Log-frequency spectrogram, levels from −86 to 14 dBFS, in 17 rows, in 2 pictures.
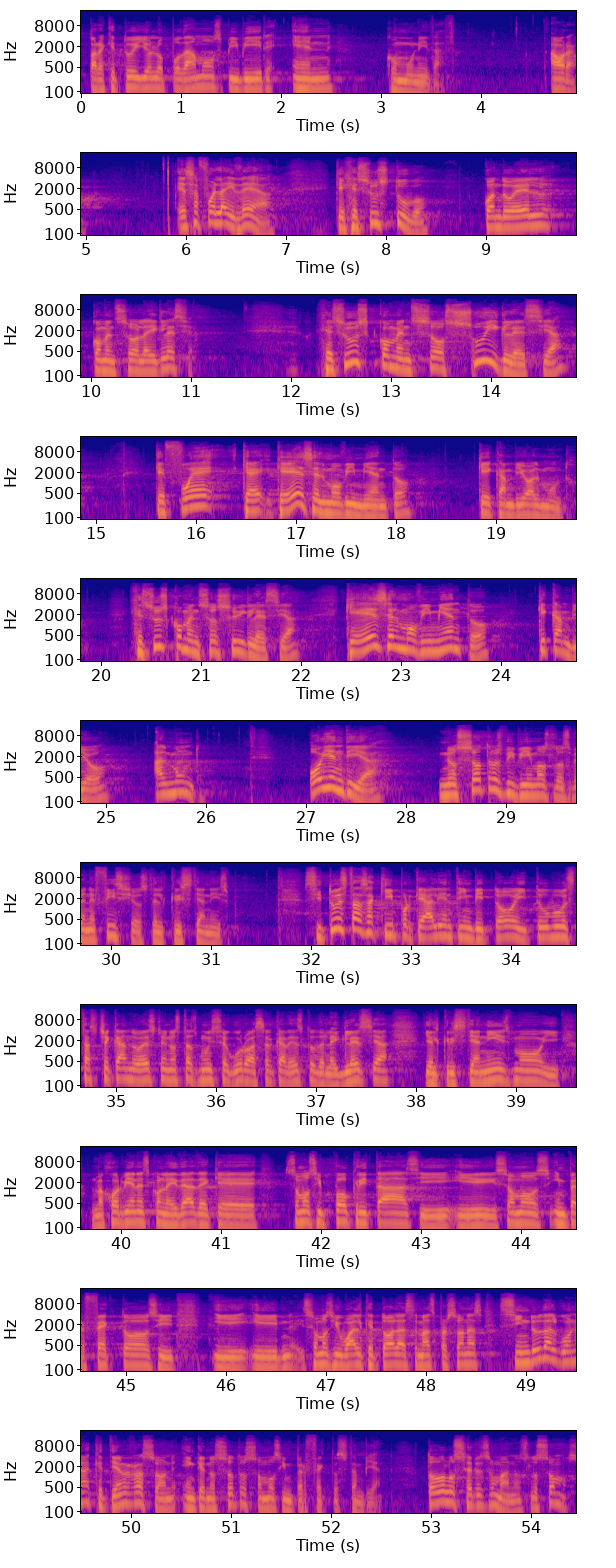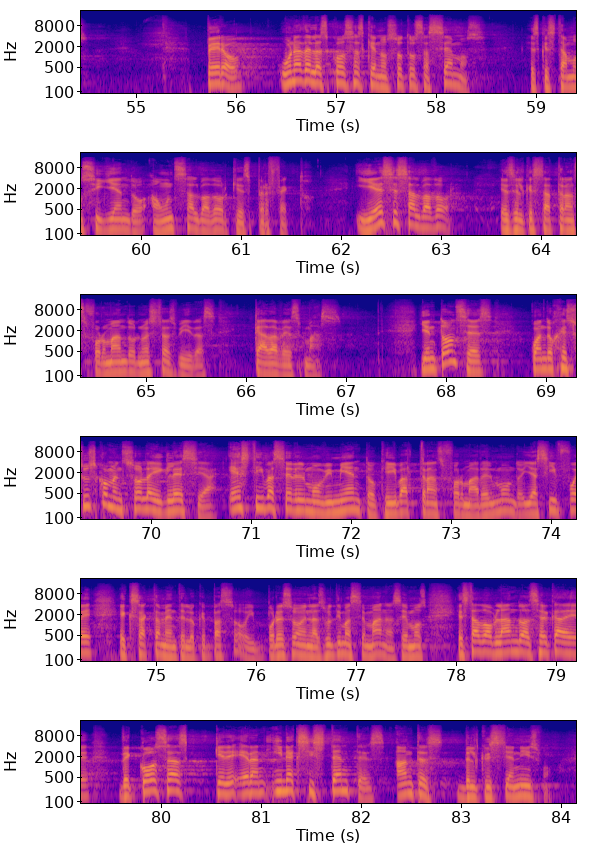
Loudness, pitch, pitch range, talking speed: -21 LUFS, 135 Hz, 120-160 Hz, 150 wpm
